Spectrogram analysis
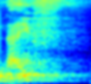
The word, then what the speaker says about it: knife: भी आ सकता है, तो इस के को साइलेंट रखना है। जैसे कि KNOW, इट इज़ नो, KNOT नॉट, KNIFE नाइफ एंड KNOCK knock.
